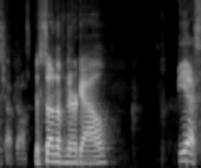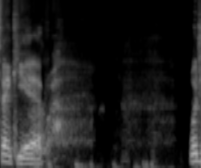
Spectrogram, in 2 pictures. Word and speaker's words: Nergal: Did you say the son of Nergal? Yeah, Yeah. that's how it's pronounced in the movie. Son of Gosh. Nergal.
